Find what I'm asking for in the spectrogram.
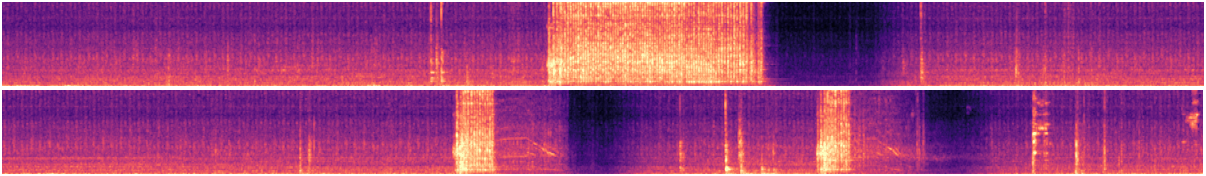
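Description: Power tools remove brake caliper bolts on a Chevy Suburban front brake, with a loud burst of impact-style rattling followed by shorter, sharper bursts over a steady engine-like hum and brief silent pauses.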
